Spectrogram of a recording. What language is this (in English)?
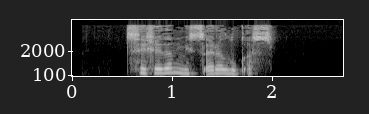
Georgian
